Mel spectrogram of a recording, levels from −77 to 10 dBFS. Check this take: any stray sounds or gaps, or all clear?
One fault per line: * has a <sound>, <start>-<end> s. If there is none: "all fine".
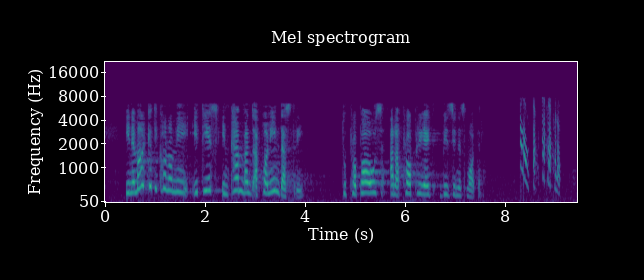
* has a chirp, 8.3-9.2 s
